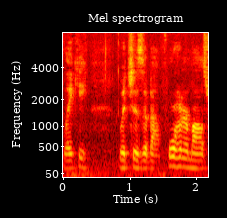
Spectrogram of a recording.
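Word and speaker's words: Leakey: It's spelled Leaky, but it's pronounced Leaky, which is about 400 miles from here, out in the hill country of Texas near Garner State Park.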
